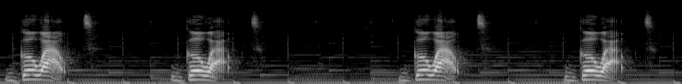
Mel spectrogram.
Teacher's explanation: we will Connect using the W sound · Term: vowel to vowel linking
